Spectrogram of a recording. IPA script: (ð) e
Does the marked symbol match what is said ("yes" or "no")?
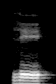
yes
